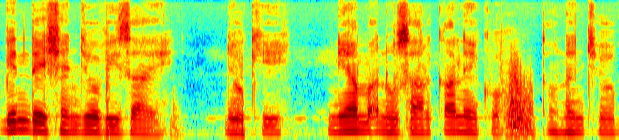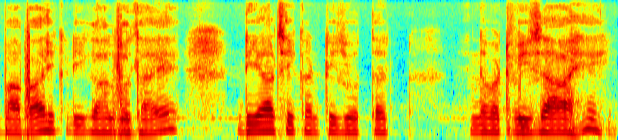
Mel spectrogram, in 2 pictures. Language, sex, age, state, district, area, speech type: Sindhi, male, 45-60, Delhi, South Delhi, urban, spontaneous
